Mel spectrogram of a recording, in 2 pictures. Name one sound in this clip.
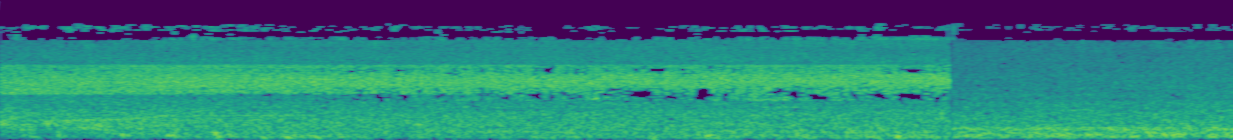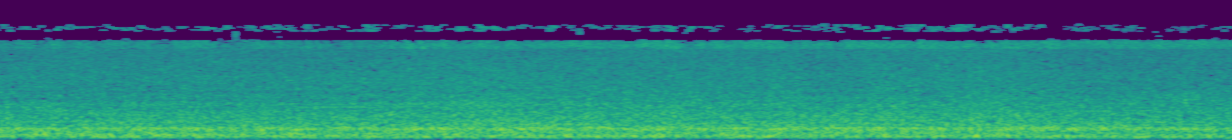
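Floodwater rushes and roars loudly over a low crossing.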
